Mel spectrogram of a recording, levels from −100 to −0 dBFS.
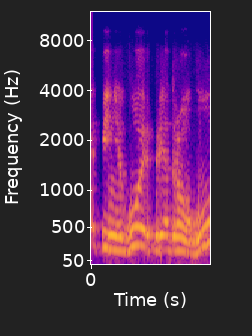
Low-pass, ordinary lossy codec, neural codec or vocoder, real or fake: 7.2 kHz; Opus, 16 kbps; none; real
